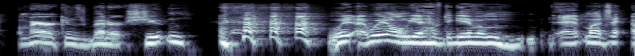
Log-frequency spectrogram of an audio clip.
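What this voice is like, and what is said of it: Put-on Texan accent. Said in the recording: “why am I using like a Texan accent”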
